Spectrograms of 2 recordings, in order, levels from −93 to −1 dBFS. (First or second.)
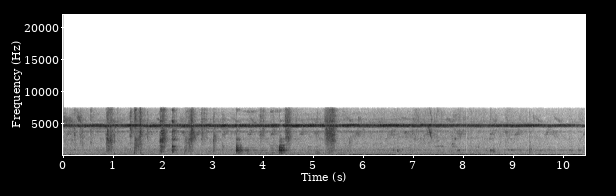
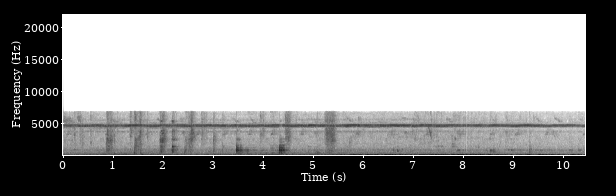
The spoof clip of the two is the first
